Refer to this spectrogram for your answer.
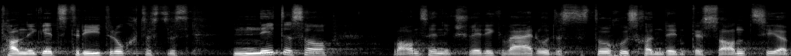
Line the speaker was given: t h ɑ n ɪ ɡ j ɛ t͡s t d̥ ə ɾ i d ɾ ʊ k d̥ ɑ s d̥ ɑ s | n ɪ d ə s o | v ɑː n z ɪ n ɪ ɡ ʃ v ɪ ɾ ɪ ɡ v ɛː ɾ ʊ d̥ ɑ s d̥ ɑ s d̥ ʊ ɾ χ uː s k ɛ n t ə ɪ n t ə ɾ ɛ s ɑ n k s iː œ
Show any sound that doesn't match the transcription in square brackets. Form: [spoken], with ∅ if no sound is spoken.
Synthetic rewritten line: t h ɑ n ɪ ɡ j ɛ t͡s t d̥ ə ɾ [iː] d ɾ ʊ k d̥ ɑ s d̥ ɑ s | n ɪ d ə s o | v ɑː n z ɪ n ɪ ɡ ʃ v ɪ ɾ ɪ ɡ v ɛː ɾ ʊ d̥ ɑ s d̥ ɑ s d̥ ʊ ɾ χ uː s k [œ] n t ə ɪ n t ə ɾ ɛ s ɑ n [t] s iː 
